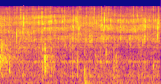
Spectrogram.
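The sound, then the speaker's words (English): Diced bacon, cut small, starting to sizzle as it fries in a pan to render its fat, a steady, dense crackle and hiss with small pops scattered throughout, continuous, with no one talking. “I'll start with the bacon here. Get in there, starting to sizzle already.”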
